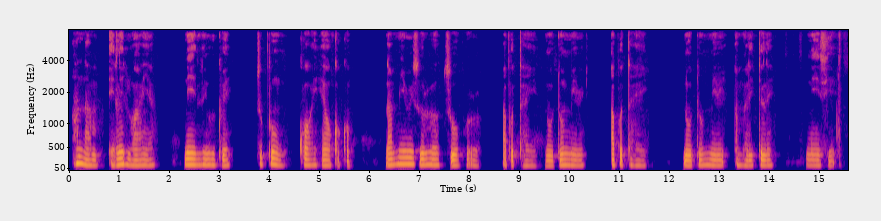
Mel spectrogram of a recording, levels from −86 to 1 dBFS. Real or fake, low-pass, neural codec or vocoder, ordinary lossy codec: real; none; none; none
